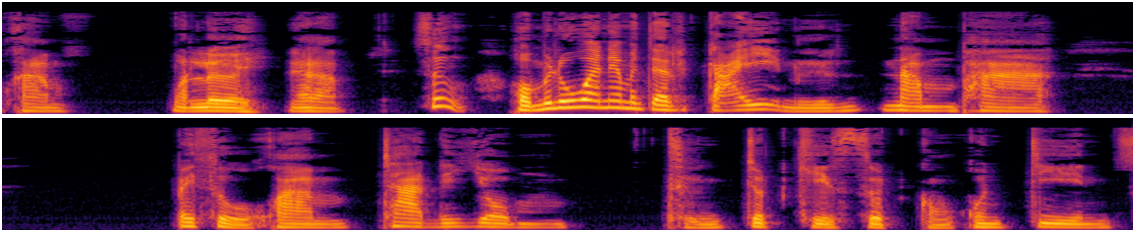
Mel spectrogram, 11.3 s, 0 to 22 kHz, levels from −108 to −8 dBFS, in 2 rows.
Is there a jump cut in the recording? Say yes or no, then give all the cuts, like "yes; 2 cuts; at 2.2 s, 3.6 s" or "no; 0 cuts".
yes; 1 cut; at 7.5 s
